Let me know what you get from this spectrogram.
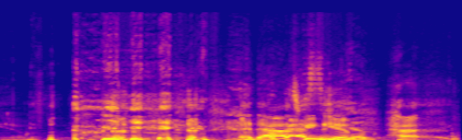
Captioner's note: both laughing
